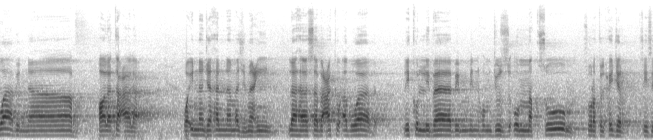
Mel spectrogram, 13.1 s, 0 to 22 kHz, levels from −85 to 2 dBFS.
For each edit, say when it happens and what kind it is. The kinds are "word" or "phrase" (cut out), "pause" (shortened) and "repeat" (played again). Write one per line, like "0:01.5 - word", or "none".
0:04.7 - word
